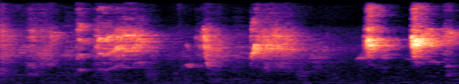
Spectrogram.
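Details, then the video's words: High, sharp chirps from a young bulbul kept in a lower cage for song therapy, given in short bursts roughly every half to one second, ending with two brief piercing notes; little background noise. "BUNYI SOGON MUDA TERAPI SANGKAR BAWAH"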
